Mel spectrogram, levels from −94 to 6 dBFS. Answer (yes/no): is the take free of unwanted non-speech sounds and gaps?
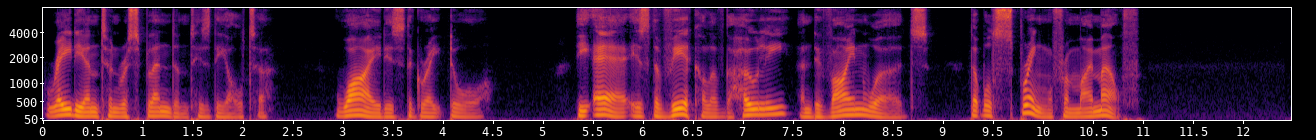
yes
